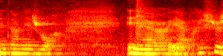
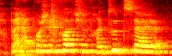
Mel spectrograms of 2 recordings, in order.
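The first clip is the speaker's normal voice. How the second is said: higher, louder huffy retort; mock offended; 5 semitones higher, 5 dB louder, faster than usual. Warehouse worker answering her joke, imitated as instantly offended. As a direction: imitate someone instantly miffed. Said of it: "le mec s'est immédiatement vexé".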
